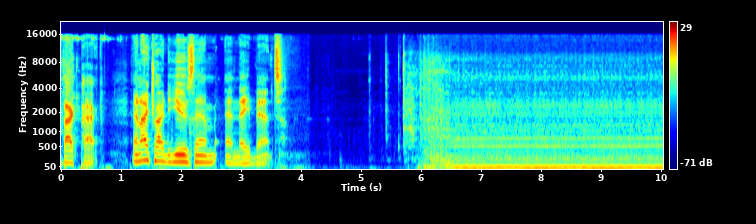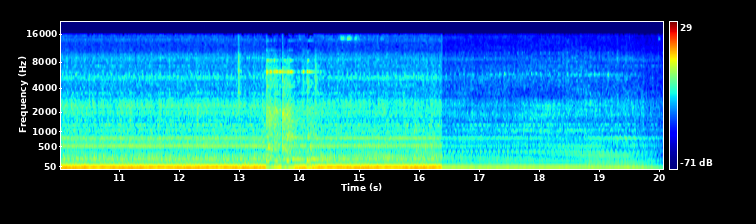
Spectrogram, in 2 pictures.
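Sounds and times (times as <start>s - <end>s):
tractor diesel engine idling: 5.7s - 20.0s.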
